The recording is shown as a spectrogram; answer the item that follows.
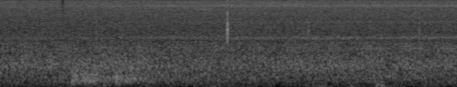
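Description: Quiet outdoor background: a steady low hiss with light wind buffeting on the microphone, and a soft brief sound about half a second in.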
